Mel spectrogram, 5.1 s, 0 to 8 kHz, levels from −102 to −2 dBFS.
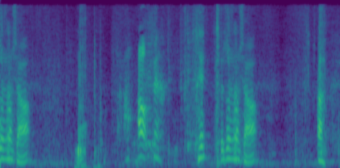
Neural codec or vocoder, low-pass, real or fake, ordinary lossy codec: none; 7.2 kHz; real; MP3, 48 kbps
